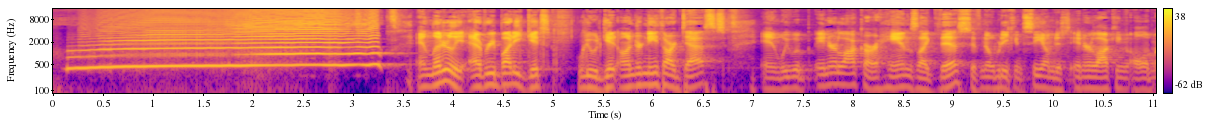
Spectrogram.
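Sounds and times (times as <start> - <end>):
outdoor tornado warning siren wailing: 0.0 - 3.4
speech: 3.7 - 11.0.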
